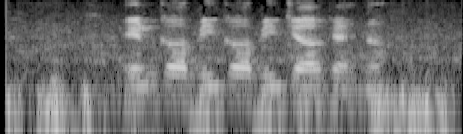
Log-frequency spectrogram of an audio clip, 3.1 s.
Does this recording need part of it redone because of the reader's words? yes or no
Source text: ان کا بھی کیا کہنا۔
yes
